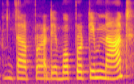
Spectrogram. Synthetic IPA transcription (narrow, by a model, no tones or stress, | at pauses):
taɹpɔɹadɛbɔpɹɔtimnat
